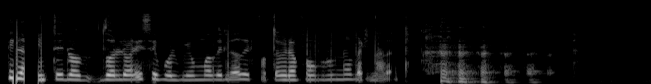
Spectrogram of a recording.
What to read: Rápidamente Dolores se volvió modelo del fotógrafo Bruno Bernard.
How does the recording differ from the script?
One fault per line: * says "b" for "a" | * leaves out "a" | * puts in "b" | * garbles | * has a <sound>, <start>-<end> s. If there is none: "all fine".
* has a dropout, 0.2-0.4 s
* has a laugh, 4.2-5.6 s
